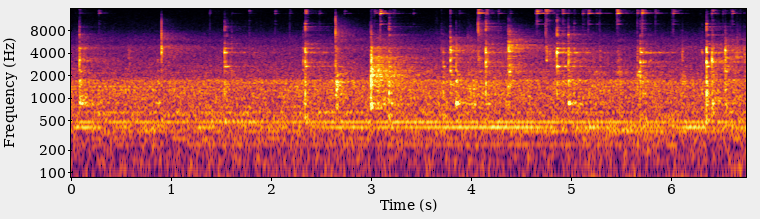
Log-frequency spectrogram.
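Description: Lifting chain of an engine hoist clinking and rattling as it is unhooked and repositioned on the hanging engine: a string of irregular sharp metallic clinks over a steady background hum.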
